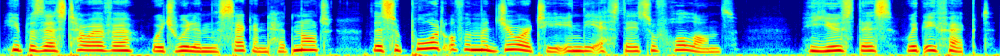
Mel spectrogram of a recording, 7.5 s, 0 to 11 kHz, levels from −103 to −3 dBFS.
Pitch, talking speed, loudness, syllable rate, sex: 220 Hz, 190 wpm, -18 LUFS, 5.9 syllables/s, female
